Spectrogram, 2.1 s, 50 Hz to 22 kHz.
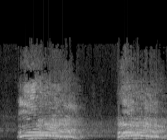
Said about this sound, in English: The Praetorian Guard will present arms! 3 cheers for the Emperor Romulus Augustus!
